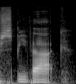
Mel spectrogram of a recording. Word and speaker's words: Spiwak: I say it like that because it's a W, but Yeah. you're SPIWAK. W's like a V.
